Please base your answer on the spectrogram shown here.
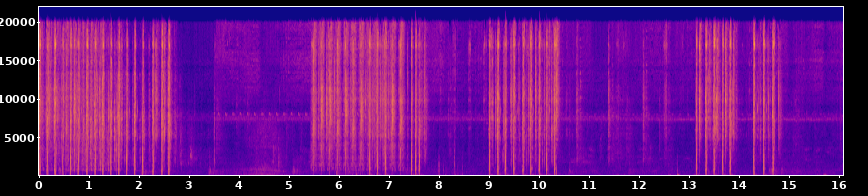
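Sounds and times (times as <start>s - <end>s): airsoft guns firing bursts: 0.0s - 2.8s, 5.4s - 7.8s, 9.0s - 10.4s, 13.1s - 14.8s.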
